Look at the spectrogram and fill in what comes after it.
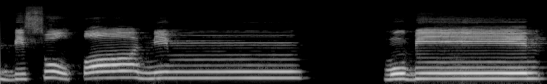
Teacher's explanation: pertama ini perkataan yang kedua cara bacaan dia idgham maal gunah memasukkan yang huruf pertama ni ke dalam huruf yang kedua dengan dengung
